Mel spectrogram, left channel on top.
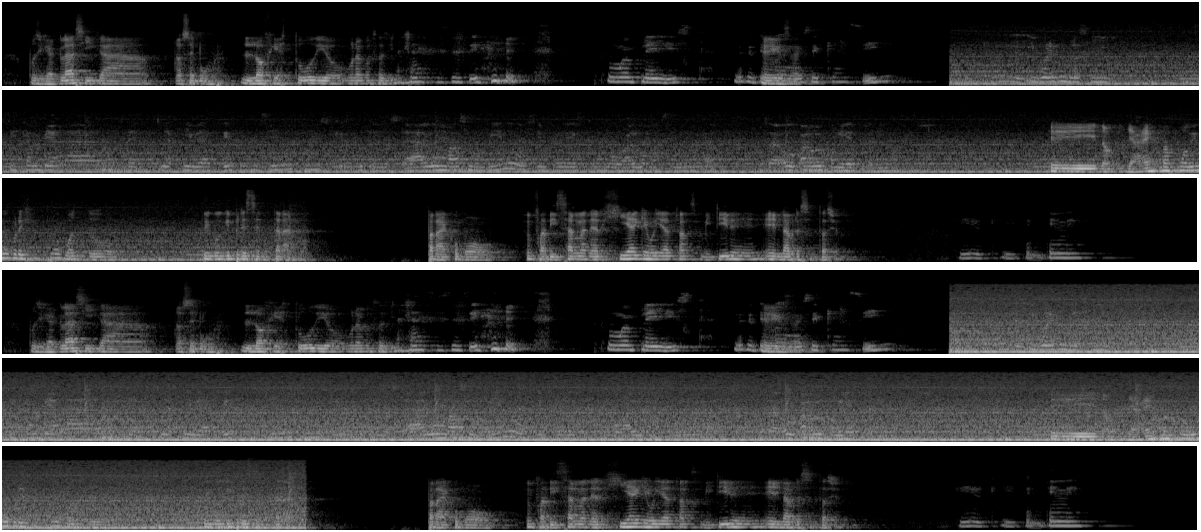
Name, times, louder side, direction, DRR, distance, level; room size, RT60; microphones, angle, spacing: voice 1, 0.3-4.0 7.6-8.0 22.4-25.1 25.9-26.9 28.2-28.8 29.2-32.3, left 1 dB, 20° left, 5 dB, 0.7 m, -30 dB
voice 2, 3.9-5.5 6.0-6.9 7.3-8.9 9.6-11.2 11.8-19.2 19.5-21.3 33.5-34.8, right 1 dB, 20° right, 7 dB, 0.5 m, -37 dB
sound 1, 9.5-27.0, right 8 dB, 85° right, 0.3 m, -31 dB
22.5 x 7.5 x 3.3 m, 1.1 s
head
